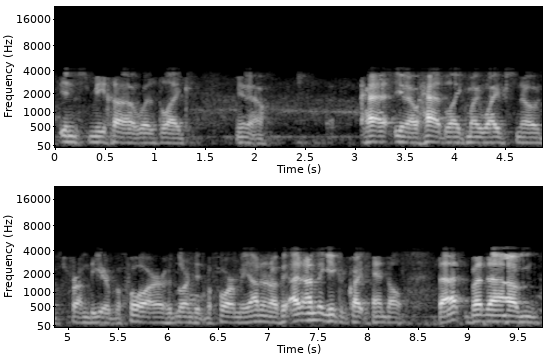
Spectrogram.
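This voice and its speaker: A man leads a casual Torah class in a booming voice. He halts and restarts often, reading Hebrew text aloud before translating it. The sound is thin and tinny, like a phone line. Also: fairly even intonation, slight background noise. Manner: halting, many fillers and restarts. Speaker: rabbi teaching a class.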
